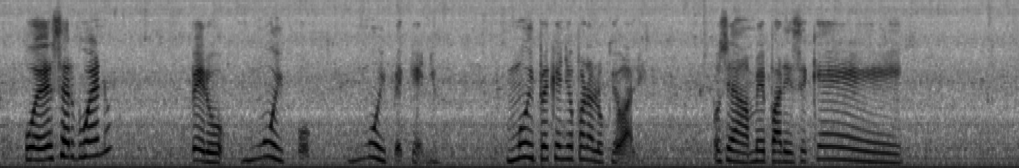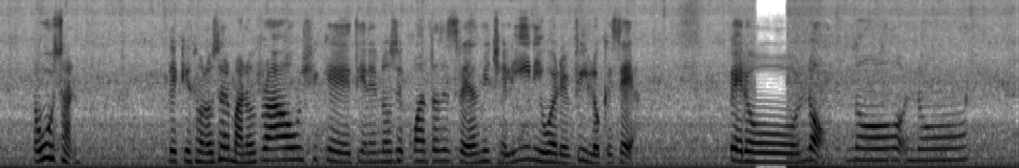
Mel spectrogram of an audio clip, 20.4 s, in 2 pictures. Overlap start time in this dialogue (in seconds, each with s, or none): none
